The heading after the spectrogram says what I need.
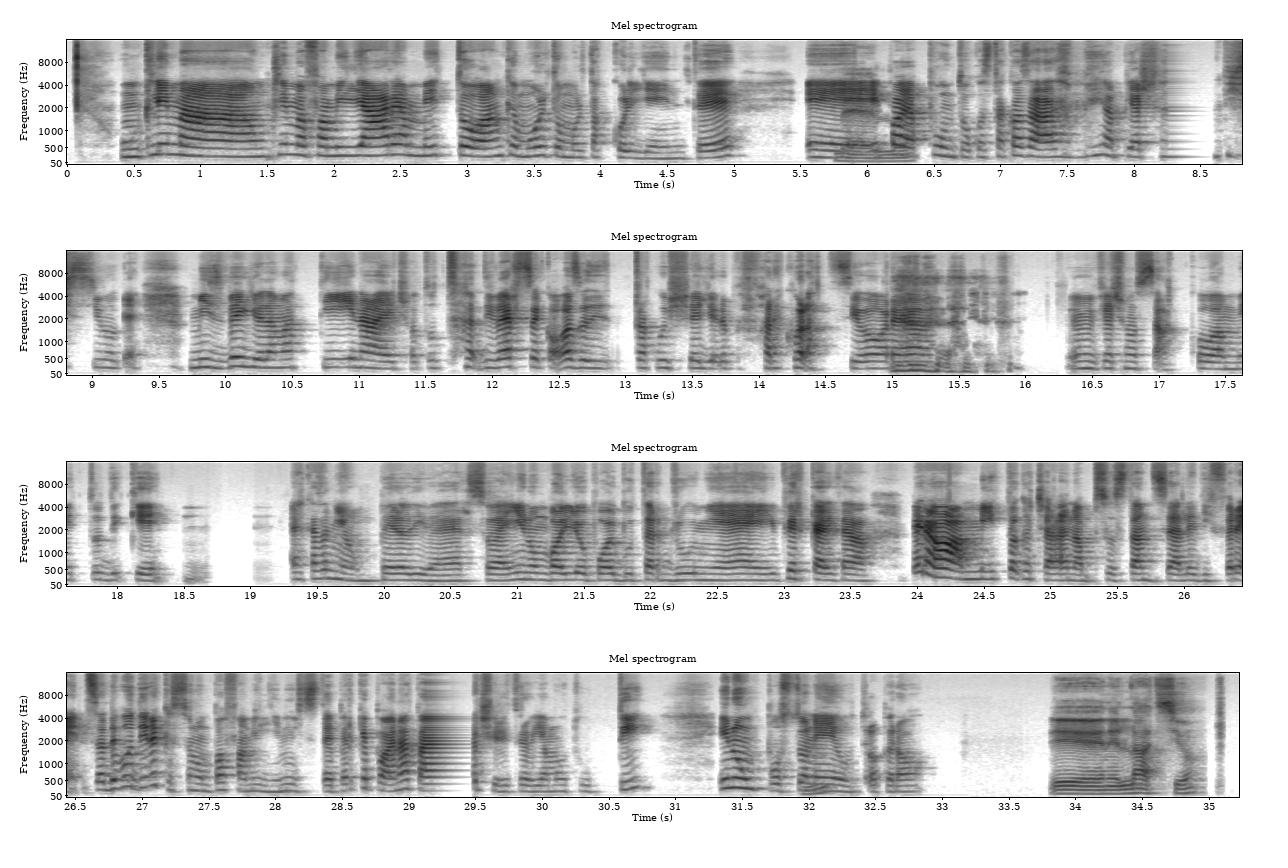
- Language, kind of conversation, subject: Italian, podcast, Come si conciliano tradizioni diverse nelle famiglie miste?
- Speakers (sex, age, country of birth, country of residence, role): female, 40-44, Italy, Germany, guest; male, 25-29, Italy, Italy, host
- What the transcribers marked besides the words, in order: distorted speech; laughing while speaking: "tutta"; laughing while speaking: "per fare"; chuckle; tapping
